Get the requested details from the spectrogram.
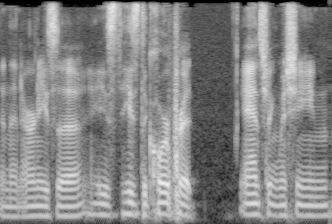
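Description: The delivery has a playful tone, a fairly quick pace and fairly even intonation. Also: man. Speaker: web series director and creator. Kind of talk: casual chat. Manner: joking, playful.

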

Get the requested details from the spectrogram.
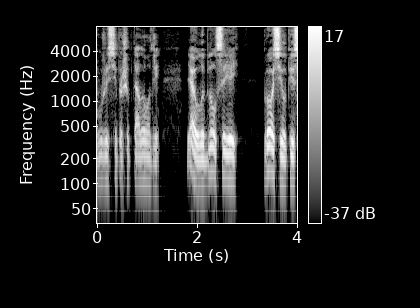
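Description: Behind the voice, the background is quiet. It is a natural reading voice with ordinary pitch variation.

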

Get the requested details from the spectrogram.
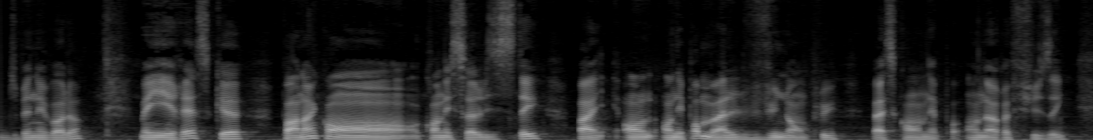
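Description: A man speaks in a Quebec accent at a fairly slow pace and very deep, low pitch. His ordinary pitch variation is heard against a quiet background. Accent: Québécois French. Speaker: volunteer. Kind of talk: casual chat. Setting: makeshift studio at an event.

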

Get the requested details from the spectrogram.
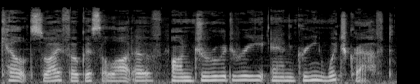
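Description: Noticeable background noise sits under this woman's voice. She speaks at a moderate pace with a fairly low pitch and monotone, flat intonation. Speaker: podcast host. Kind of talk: guided meditation intro then casual interview.

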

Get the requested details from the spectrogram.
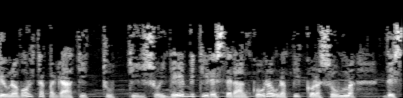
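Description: Plain reading aloud, its intonation lively

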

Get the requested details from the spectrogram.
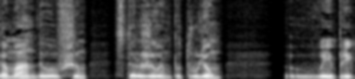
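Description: The voice reads aloud naturally while the surroundings stay quiet.

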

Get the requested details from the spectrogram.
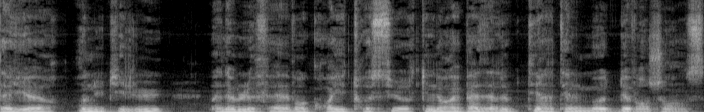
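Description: The speaker gives a plain reading aloud with fairly even intonation.

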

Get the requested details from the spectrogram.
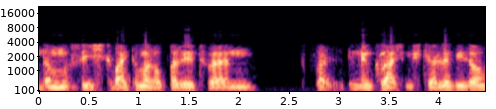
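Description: This man has a medium pitch, a bright, sharp tone and a slightly husky edge. He talks at a moderate pace with ordinary pitch variation.

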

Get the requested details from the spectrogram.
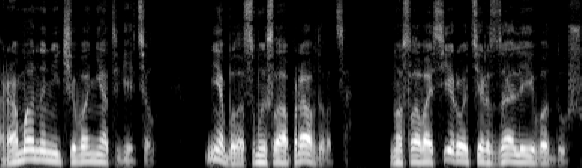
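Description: The speaker reads aloud in a natural voice. The background is quiet.

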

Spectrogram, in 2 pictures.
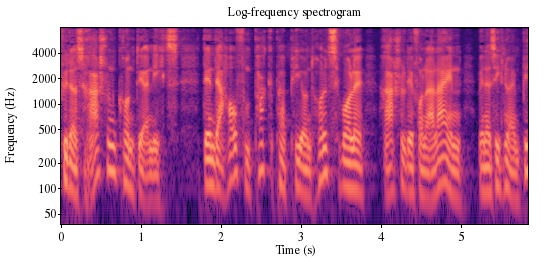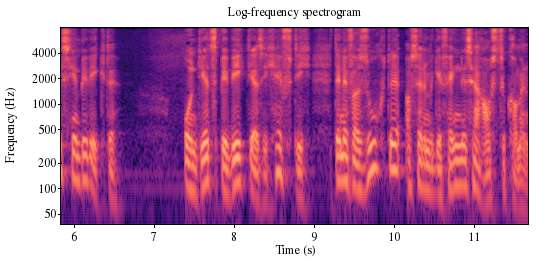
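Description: In a very clean recording with a silent background, a slightly mellow voice moves at a moderate pace. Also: man.

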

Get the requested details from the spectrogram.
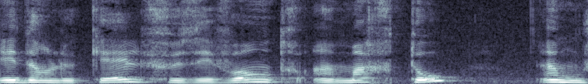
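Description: The clip carries a natural reading voice. Pitch moves up and down by an ordinary amount.

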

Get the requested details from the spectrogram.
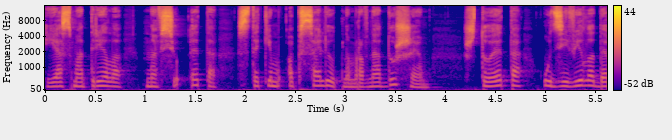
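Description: Here is a natural reading voice. That voice carries the whole recording.

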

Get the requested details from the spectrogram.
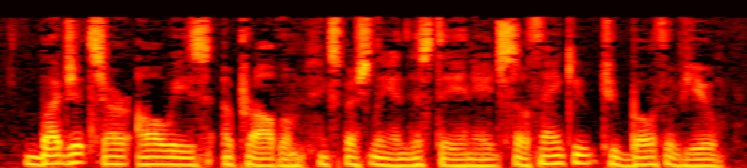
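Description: A somewhat breathy man with a fairly low pitch speaks at a moderate pace with ordinary pitch variation, very even loudness and hardly any pauses. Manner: animated, warm and chatty, playful, ad-libbing to listeners in a friendly showman style.

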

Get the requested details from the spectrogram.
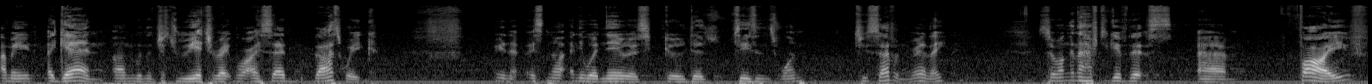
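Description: A man with a British accent speaks at a fairly high pitch and a fairly slow pace. He leaves long, frequent pauses. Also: fairly even intonation. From Britain. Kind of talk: scripted narration; casual chat.

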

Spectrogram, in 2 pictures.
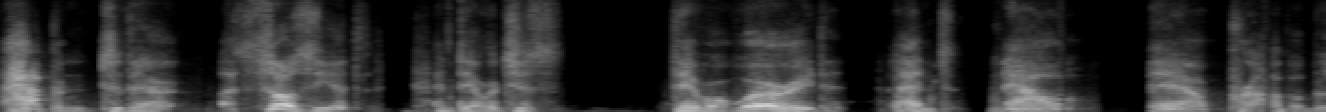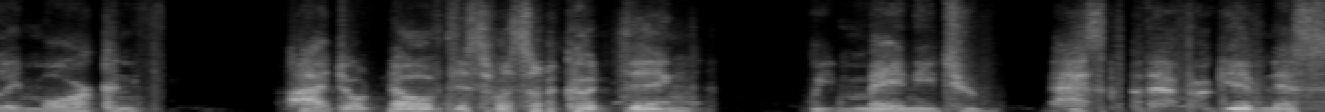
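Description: A man's strained, raspy, hoarse voice, high-pitched for a man, at a fairly slow pace with long, frequent pauses

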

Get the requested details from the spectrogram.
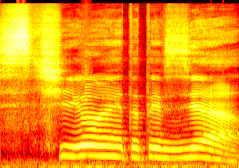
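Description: Over light background noise, a man does a put-on character voice that is high, raspy and hoarse. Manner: irritated.

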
